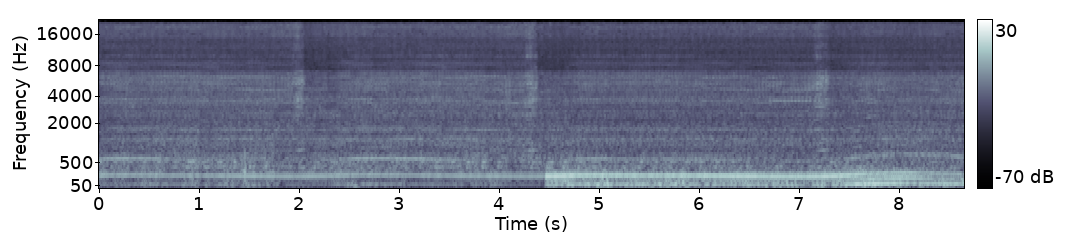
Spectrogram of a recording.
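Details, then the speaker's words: 2003–09 Honda/Acura V6 power steering pump whining from air drawn past a shrunken O-ring on the pump inlet tube, worse when cold. A steady droning whine over the idle that rises in pitch as the wheel is turned. Fix: replace the O-ring and refill with genuine fluid. "the reason why it winds is this is the intake to pour our steering system and that O-ring pulls air so when it gets colder and it shrinks and everything you get more air than when it's warm"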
